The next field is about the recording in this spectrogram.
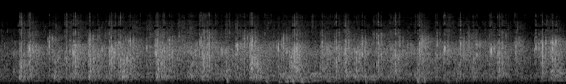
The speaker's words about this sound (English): Let's give the Lord one more hand clap.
